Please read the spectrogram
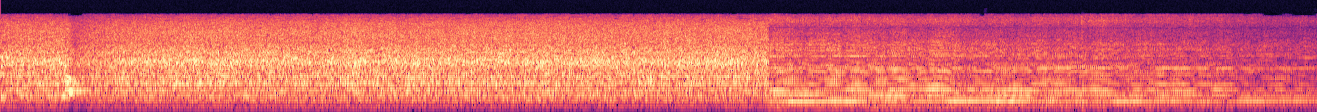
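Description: Steady rushing noise of sea water and a fishing boat's machinery, with a low engine hum, as a purse-seine net is hauled in. About four seconds in this cuts off and gives way to background music of sustained string chords.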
